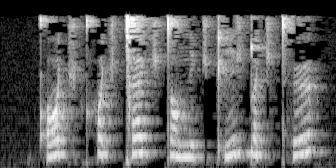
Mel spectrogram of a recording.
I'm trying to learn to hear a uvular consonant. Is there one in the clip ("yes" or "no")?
no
